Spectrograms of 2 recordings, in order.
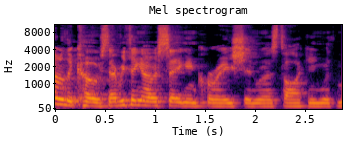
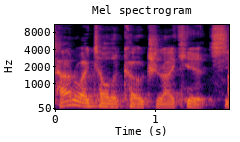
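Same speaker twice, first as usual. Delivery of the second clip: plain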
